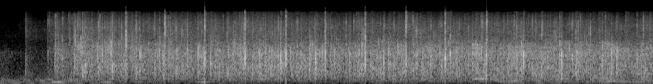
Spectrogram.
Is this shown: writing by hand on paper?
no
